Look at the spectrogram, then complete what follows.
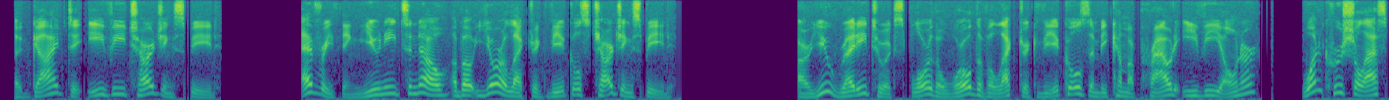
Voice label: Voiceover; A guide to EV charging speed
